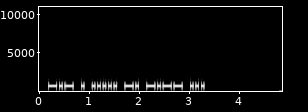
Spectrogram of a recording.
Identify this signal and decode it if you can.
Morse code, heard as a keyed tone, about 22 wpm, 700 Hz. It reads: KE5NYS
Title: USA Callsign DE Callsign 22wpm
